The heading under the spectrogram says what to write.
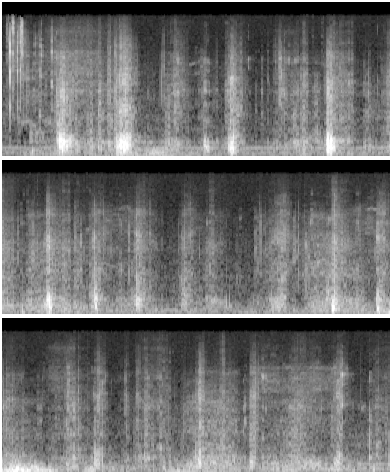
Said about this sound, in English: Can you hear the crunches, guys? It's definitely a sugar cookie.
